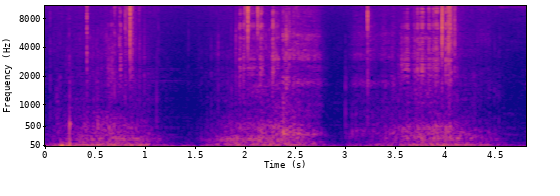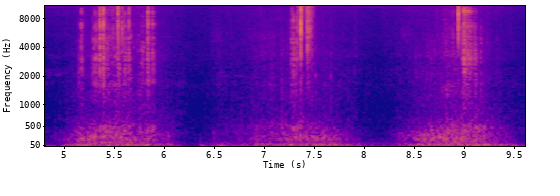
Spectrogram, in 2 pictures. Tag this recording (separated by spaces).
chair hardwood-floor wheels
